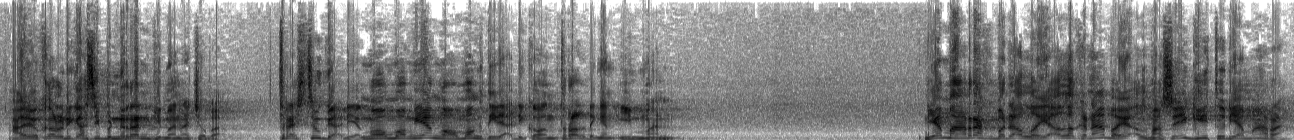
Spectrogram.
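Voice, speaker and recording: Male preacher, lively sermon delivery, bright voice, long hall reverb. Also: brisk. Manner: lively, swings between high emphatic lines and low mocking quoted prayers.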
